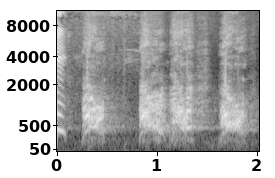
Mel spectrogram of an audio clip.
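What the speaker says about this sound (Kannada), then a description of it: "ಯಾಕೆ ಹಿಂಗ್ ಬೊಗಳ್ತಾ ಇದಾವೆ ನನ್ನ ಮಗನ ನಾಯಿಗಳು?" Four loud dog barks in an uneven rhythm from a cartoon village scene, close by and with no talking.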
